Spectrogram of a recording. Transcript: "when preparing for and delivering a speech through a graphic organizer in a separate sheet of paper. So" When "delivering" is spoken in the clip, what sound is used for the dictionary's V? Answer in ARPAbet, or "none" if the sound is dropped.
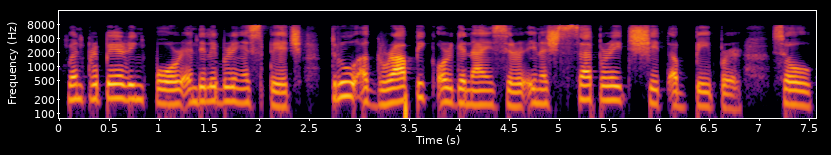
B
